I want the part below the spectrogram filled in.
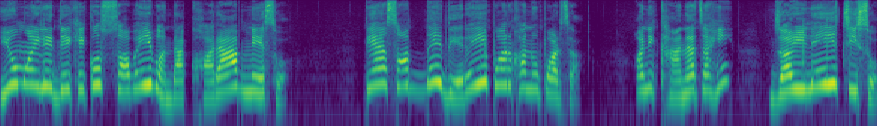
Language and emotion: Nepali, angry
